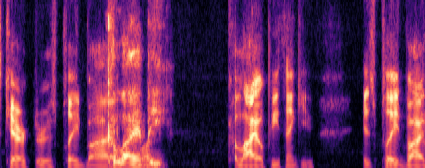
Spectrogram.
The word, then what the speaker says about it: Calliope: Calliope, thank you.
